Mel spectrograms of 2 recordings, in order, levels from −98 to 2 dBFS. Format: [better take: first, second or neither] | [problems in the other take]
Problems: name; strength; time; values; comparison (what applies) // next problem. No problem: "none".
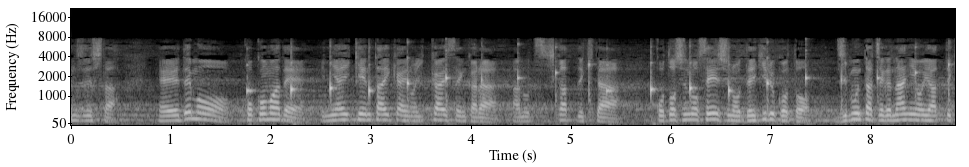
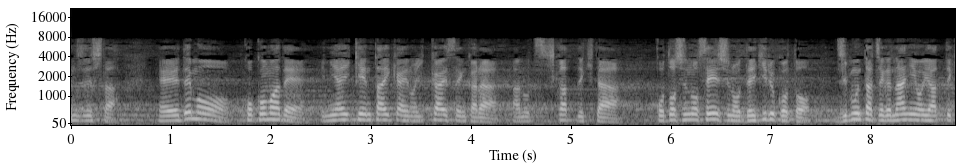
second | background sound (Marimba, xylophone); 6 dB below the speech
